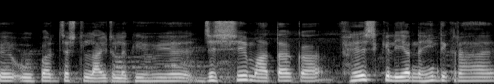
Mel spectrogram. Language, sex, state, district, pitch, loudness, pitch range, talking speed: Hindi, male, Uttarakhand, Uttarkashi, 170 Hz, -16 LUFS, 160-180 Hz, 195 wpm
